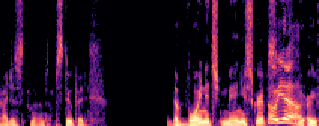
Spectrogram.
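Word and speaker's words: Voynich: just I'm stupid the voyich manuscripts oh yeah are you familiar some people say vonic but yeah absolutely vonic okay got it see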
